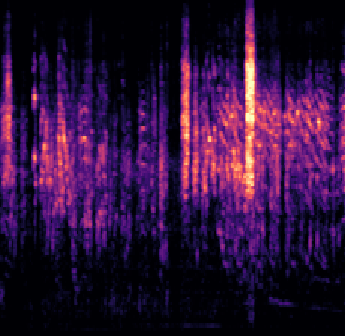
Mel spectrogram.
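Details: Chirping budgerigars, pet Australian parrots, with scattered scratchy warbles and thin chirps, rising to a sharp, loud squawk toward the end amid continuing chatter.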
